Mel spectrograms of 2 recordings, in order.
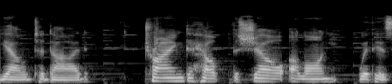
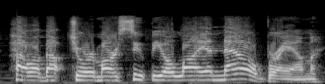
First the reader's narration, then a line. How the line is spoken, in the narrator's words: yelled Dodd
